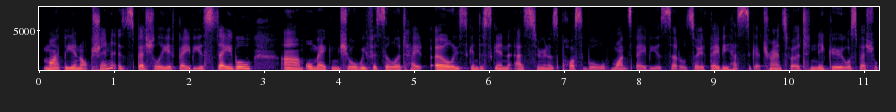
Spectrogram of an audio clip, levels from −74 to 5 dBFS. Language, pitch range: English, 160-210 Hz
